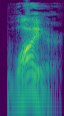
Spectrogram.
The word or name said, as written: wire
